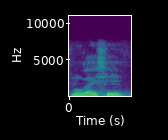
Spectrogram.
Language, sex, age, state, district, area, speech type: Punjabi, male, 45-60, Punjab, Pathankot, rural, spontaneous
